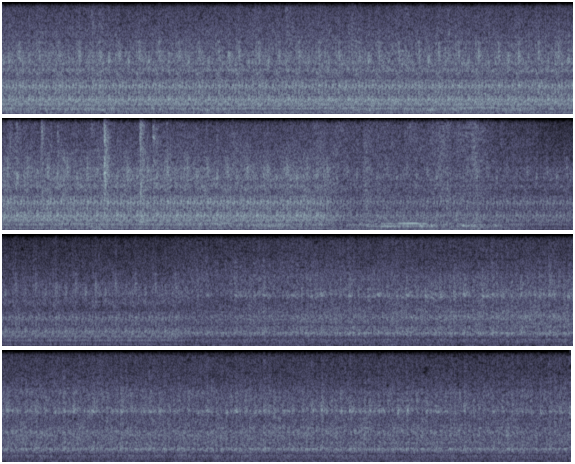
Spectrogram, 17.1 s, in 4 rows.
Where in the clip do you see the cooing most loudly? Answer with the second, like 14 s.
7 s.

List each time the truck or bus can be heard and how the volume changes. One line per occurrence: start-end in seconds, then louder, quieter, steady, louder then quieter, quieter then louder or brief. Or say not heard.
0.0-17.0 quieter.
